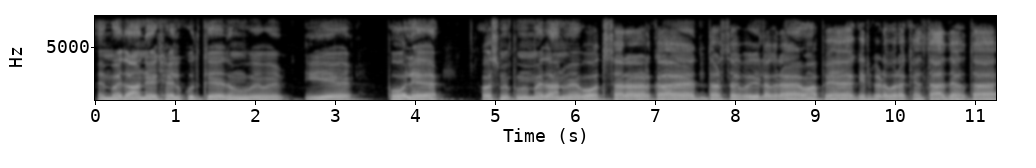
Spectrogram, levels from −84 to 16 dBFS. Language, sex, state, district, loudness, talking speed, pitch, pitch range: Hindi, male, Bihar, Jamui, -22 LUFS, 180 wpm, 130 Hz, 125-135 Hz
